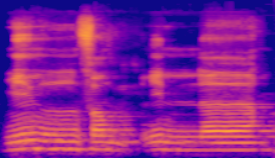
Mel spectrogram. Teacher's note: makhraj dad, dua sisi lidah menyentuh gigi geraham atas ya, kanan kiri itu salah satunya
